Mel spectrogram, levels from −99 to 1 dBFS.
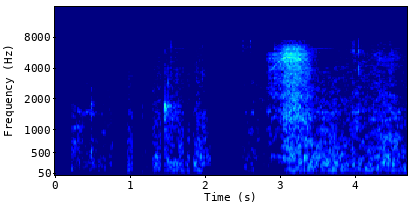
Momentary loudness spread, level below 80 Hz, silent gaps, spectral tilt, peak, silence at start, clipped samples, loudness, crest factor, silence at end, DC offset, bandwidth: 14 LU; under -90 dBFS; 0.76-0.95 s, 1.03-1.29 s, 1.78-1.83 s, 2.06-2.49 s, 2.78-2.82 s; 0.5 dB/octave; -42 dBFS; 0.2 s; under 0.1%; -56 LUFS; 22 dB; 0 s; under 0.1%; 7.6 kHz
